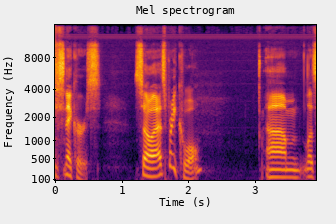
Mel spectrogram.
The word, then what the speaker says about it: Snickers: had a horse name Snicker so that's pretty cool um let's see and they also said they learned the word Snickers rhymes with nickers so that's called that's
